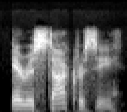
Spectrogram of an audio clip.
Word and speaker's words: aristocracy: Okay, right here, this big word is pronounced aristocracy.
